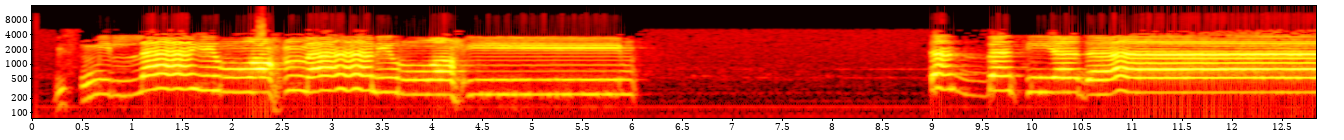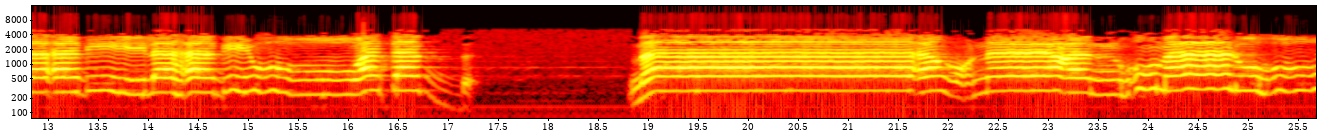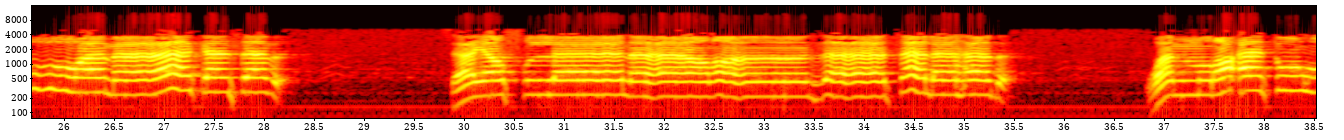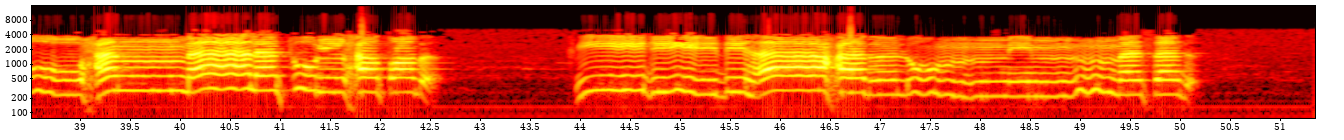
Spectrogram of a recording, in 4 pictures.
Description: Sourate Al Masad Télécharger mp3 Mahmoud Khalil Al Hussary Riwayat Warch an Nafi, Téléchargez le Coran et écoutez les liens directs complets mp3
